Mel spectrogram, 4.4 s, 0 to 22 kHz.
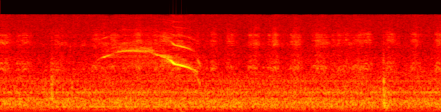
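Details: In the afternoon of 31 March 2008, a mature Verreaux's eagle-owl (Bubo lacteus) gives one wheezy, whistled squeal that arches up then slides down. It is being mobbed by a drongo and arrow-marked babblers. Steady background hiss.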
